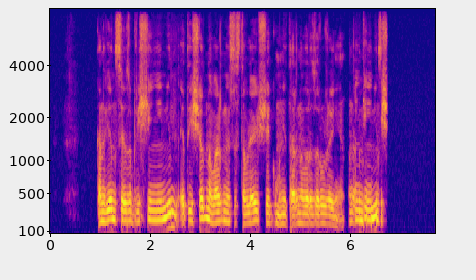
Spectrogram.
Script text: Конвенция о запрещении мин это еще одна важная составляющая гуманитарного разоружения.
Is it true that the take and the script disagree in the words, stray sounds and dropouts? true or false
true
